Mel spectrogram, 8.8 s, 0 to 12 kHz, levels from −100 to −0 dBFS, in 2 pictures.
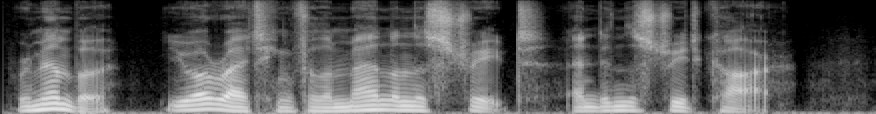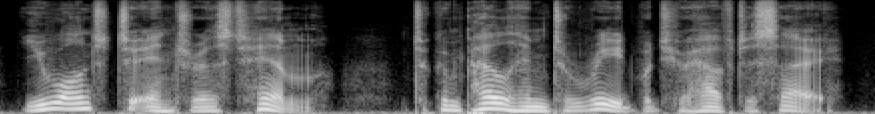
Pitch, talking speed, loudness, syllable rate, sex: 120 Hz, 205 wpm, -18 LUFS, 5.3 syllables/s, male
